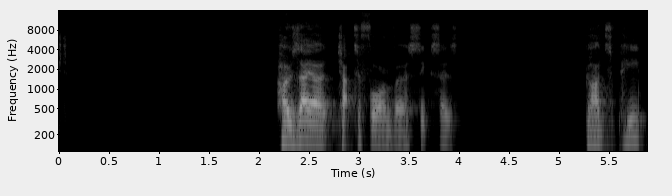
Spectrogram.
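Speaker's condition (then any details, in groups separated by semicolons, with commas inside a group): No condition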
